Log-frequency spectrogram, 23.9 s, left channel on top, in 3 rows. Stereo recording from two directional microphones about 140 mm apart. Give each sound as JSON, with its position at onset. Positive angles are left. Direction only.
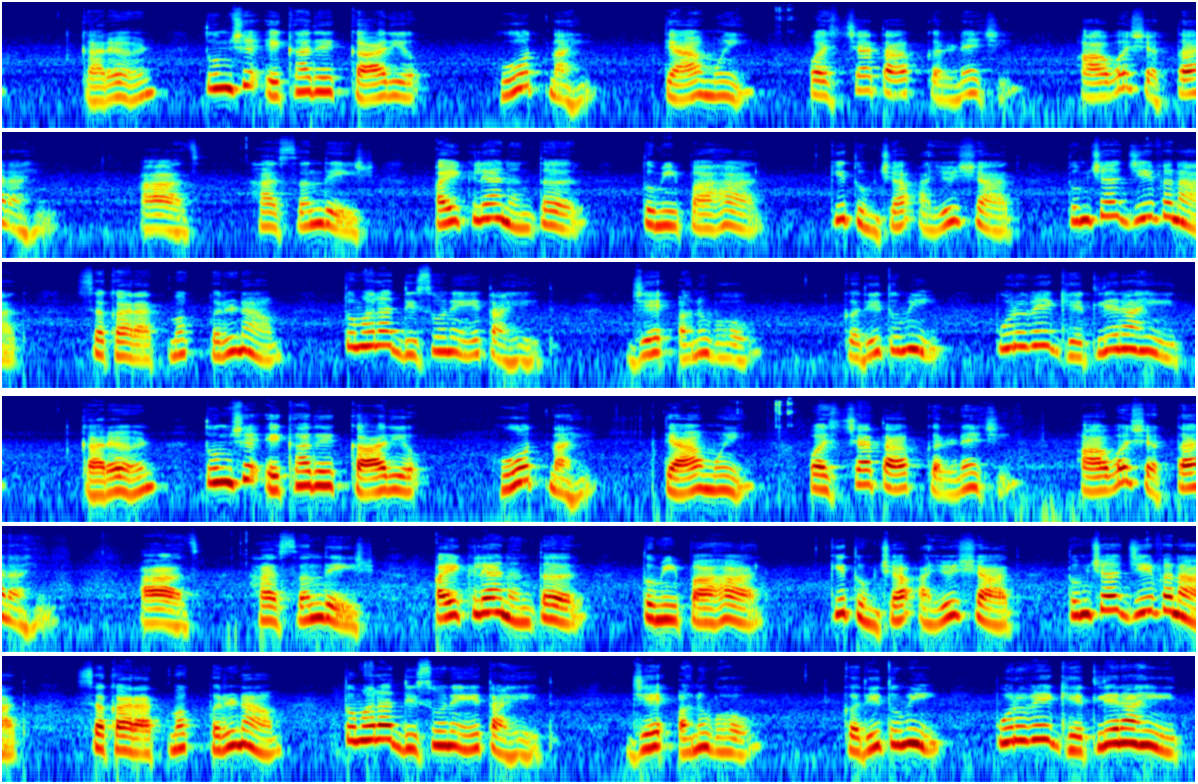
{"t": 0.5, "sound": "a woman's voice", "side_deg": -15}
{"t": 5.4, "sound": "a woman's voice", "side_deg": -30}
{"t": 8.9, "sound": "a woman's voice", "side_deg": -20}
{"t": 18.4, "sound": "a woman's voice", "side_deg": -20}
{"t": 18.9, "sound": "a woman's voice", "side_deg": -35}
